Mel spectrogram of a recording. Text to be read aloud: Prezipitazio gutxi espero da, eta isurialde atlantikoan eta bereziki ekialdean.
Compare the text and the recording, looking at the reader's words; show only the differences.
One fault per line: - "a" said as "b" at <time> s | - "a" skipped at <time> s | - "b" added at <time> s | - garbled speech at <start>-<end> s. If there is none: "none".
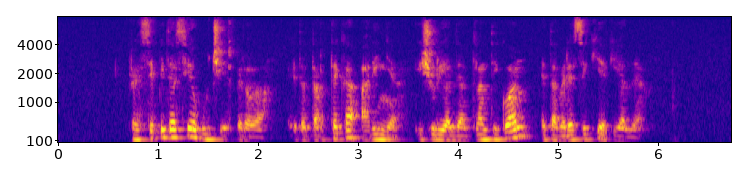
- "tarteka arina" added at 2.6 s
